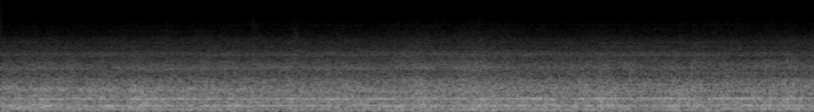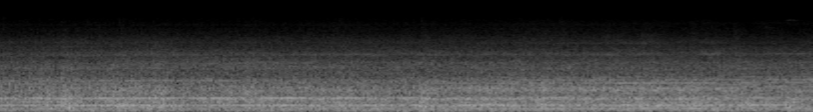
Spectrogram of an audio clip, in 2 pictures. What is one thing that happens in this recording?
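A stopped electric train hums steadily in an echoing station.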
